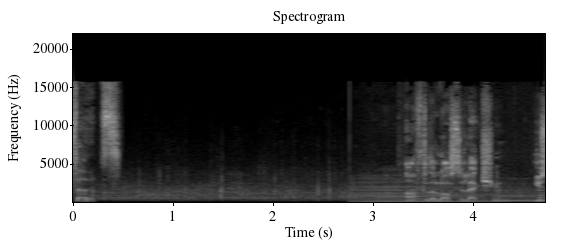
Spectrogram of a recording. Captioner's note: bells tolling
